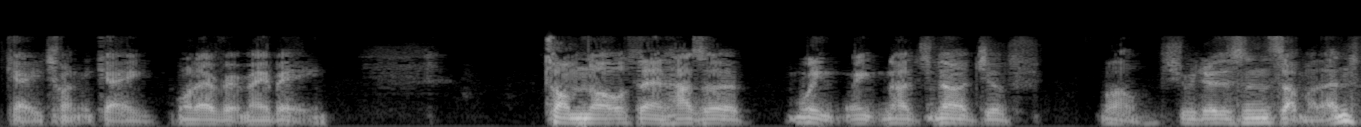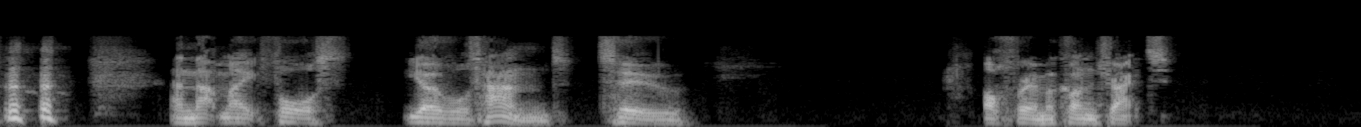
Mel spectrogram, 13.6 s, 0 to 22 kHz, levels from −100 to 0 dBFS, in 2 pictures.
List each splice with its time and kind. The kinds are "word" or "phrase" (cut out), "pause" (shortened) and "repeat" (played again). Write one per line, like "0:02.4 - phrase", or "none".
none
